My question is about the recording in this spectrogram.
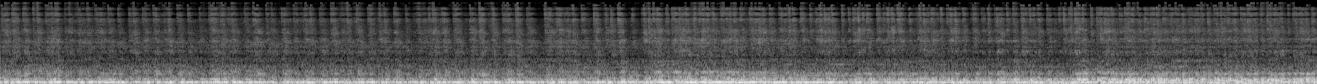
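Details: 1968 Chevrolet Chevelle, 454 big-block V8, 700R4 automatic, 3-inch stainless exhaust: deep steady rumble with strong low exhaust note and a couple of mild rev rises; running smooth and even.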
